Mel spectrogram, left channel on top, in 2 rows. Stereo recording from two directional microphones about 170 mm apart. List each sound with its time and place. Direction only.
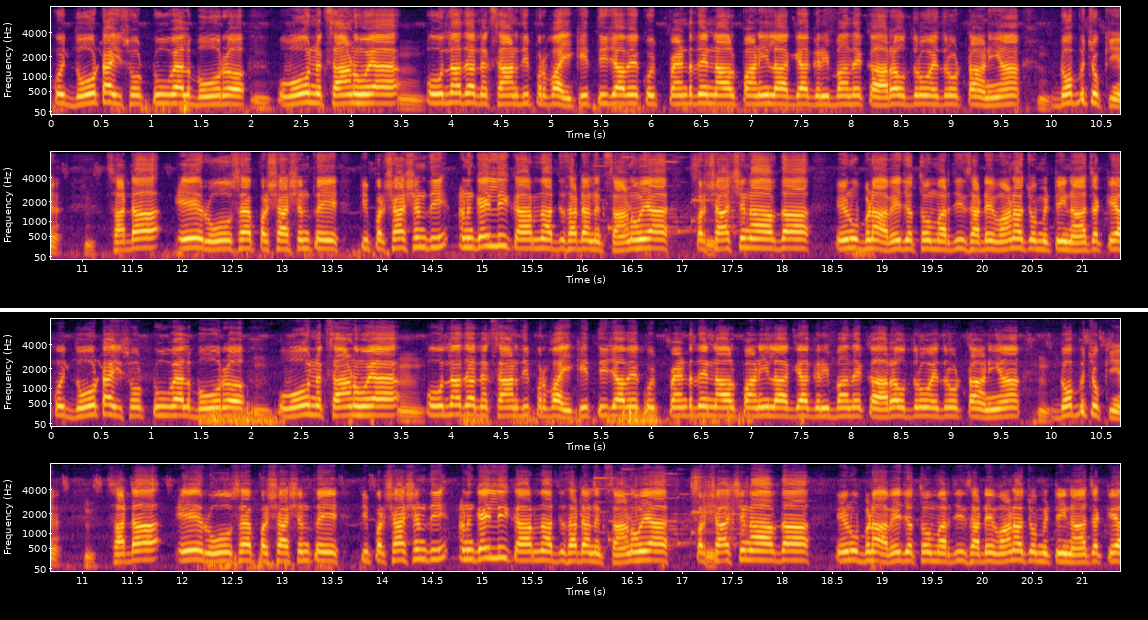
0.1 s speech: 35° left (ahead or behind)
3.5 s a sound: centre (ahead or behind)
3.8 s speech: 40° left (ahead or behind)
